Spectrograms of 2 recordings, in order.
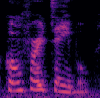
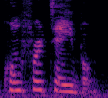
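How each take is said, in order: The two takes are said the same way.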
